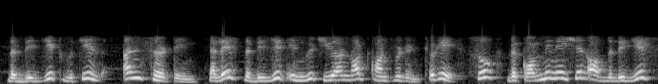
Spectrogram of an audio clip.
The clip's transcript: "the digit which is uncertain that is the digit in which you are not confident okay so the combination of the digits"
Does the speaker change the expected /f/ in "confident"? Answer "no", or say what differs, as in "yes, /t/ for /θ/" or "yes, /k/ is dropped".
no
